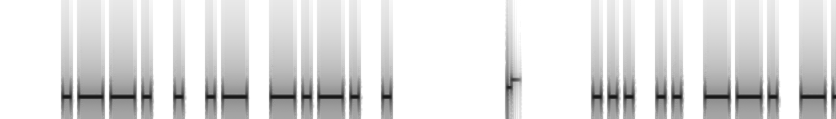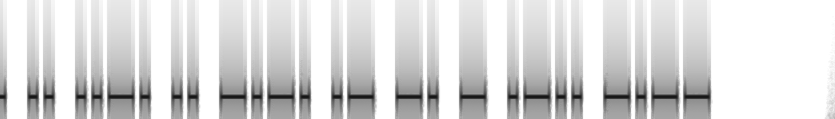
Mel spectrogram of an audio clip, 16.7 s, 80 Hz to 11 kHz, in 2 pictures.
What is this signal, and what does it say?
Morse code, heard as a keyed tone, about 15 wpm, 700 Hz. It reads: PEACE SIGNIFICANTLY
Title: Sentences from Top 1500 Words - New Word Drill Alt - 15wpm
